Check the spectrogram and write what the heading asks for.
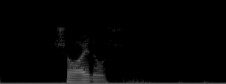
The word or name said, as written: sajnos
